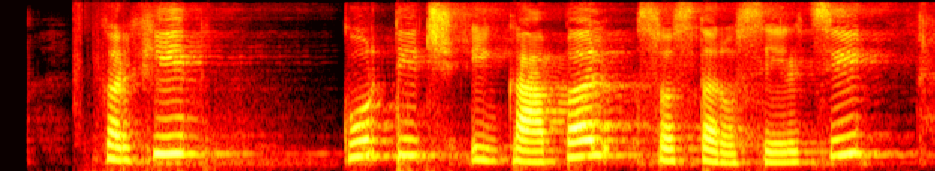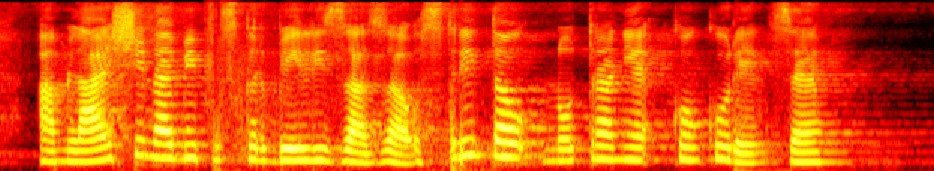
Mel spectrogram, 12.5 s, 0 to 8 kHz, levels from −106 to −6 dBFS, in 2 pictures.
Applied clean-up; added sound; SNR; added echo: neural separator model SepFormer DNS4.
